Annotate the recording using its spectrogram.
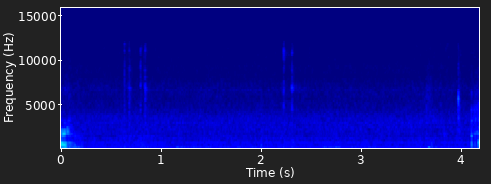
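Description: Near silence with a faint steady low hum and a few faint computer mouse clicks, two quick pairs like double-clicks, opening the temperature graph full screen.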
